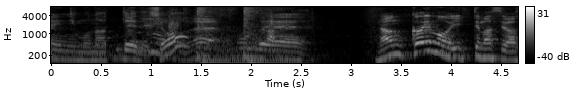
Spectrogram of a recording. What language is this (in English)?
Japanese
